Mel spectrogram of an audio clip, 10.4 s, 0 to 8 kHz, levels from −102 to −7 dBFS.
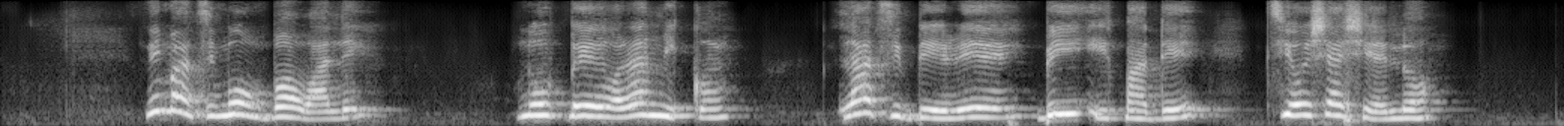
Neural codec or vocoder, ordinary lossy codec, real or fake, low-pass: codec, 16 kHz, 2 kbps, X-Codec, HuBERT features, trained on general audio; none; fake; none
